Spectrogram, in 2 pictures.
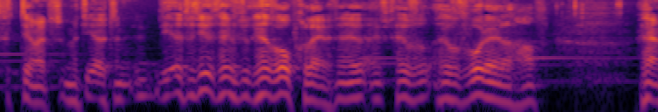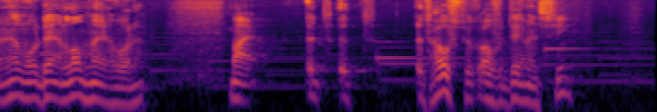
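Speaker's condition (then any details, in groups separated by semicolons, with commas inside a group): Parkinson's disease; speaks with difficulty, audibly so now, harder than before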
